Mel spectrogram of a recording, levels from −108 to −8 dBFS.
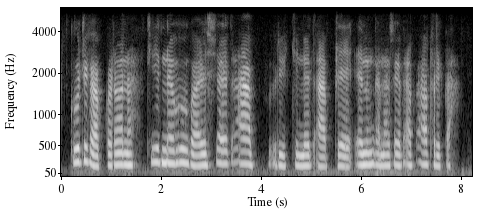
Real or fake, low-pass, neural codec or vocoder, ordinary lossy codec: fake; 5.4 kHz; vocoder, 22.05 kHz, 80 mel bands, Vocos; Opus, 64 kbps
